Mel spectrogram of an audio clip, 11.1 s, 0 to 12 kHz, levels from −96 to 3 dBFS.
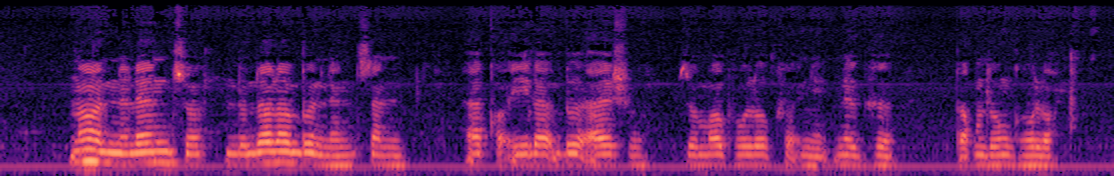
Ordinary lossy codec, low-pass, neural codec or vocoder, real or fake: Opus, 64 kbps; 10.8 kHz; none; real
